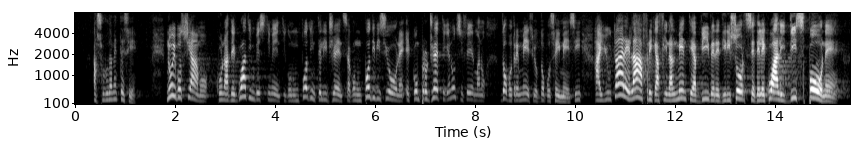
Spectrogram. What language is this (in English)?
Italian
